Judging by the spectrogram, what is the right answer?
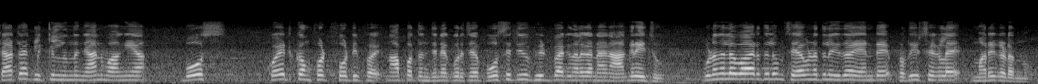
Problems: none marked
